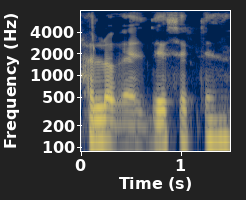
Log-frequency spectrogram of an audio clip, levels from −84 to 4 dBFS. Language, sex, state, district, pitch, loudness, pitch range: Hindi, male, Bihar, Araria, 115 Hz, -17 LUFS, 110-120 Hz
